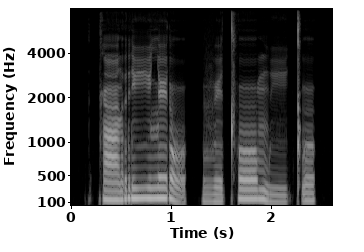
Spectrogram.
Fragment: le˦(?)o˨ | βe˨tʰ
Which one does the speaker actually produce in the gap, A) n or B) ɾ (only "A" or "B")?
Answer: B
